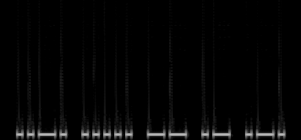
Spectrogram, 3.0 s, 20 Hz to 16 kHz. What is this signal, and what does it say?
Morse code, heard as a keyed tone, about 22 wpm, 700 Hz. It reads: F5MAR
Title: DXCC-100 Call Signs - 5 Characters - Repeated 2x - 22wpm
